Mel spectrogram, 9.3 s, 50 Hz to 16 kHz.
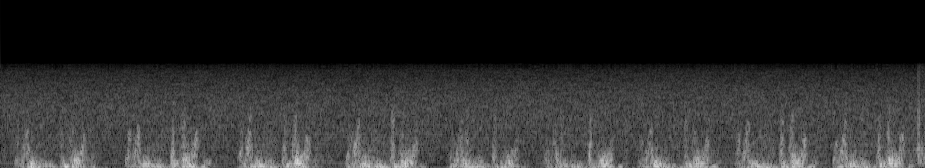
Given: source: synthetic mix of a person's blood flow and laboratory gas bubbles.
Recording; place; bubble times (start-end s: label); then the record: Doppler ultrasound of blood flow; precordium
9.13-9.26 s: bubbles
From the record:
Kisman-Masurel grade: 212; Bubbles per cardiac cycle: several, 3 to 8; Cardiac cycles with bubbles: 1 to 10%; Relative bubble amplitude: moderate (0.250 to 0.450); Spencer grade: 1 (occasional bubble signal discernible with the cardiac motion signal, with majority of cardiac periods free of bubbles); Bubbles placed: only in the low amplitude regions of the cardiac cycle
